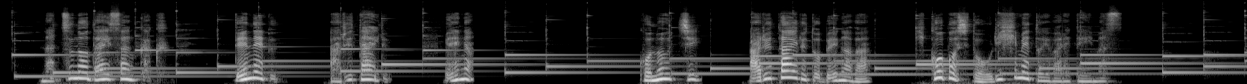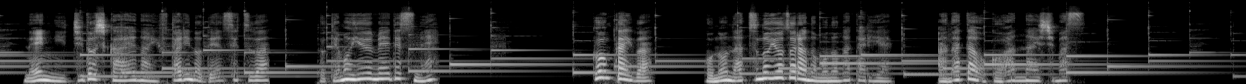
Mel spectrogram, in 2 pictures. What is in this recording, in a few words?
narration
